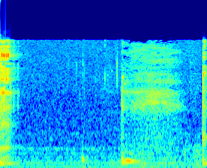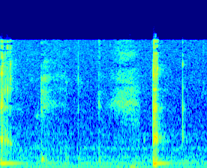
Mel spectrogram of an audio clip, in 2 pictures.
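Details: Woman voluntarily burping: several short, deep burps over steady room noise.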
